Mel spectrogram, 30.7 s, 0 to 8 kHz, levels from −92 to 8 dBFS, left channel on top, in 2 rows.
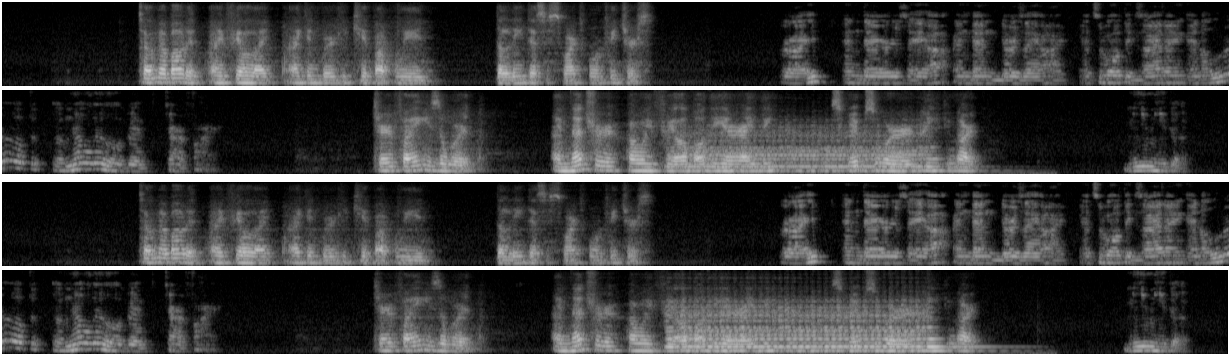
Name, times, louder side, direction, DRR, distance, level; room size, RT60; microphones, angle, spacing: voice 1, 1.7-5.4 6.2-8.1 20.0-21.4 22.2-25.1 25.7-27.5, left 4 dB, 35° left, 0.4 m, -28 dB
voice 2, 9.7-10.2 10.5-17.1 17.4-18.0 29.4-30.1, right 2 dB, 25° right, 0.5 m, -39 dB
Bowed string instrument, 23.6-27.7, right 6 dB, 70° right, 0.5 m, -29 dB
2.8 x 2.0 x 2.3 m
head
